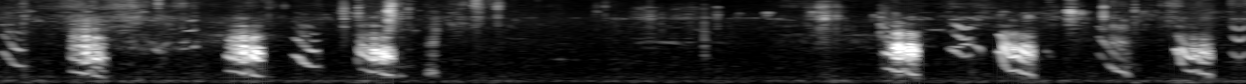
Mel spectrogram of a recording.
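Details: Grey francolin in the forest giving loud, harsh downward-sweeping calls in short bursts, three in quick succession, a pause, then three more.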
